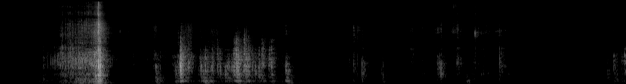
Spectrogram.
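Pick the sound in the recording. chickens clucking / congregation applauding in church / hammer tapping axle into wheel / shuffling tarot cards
shuffling tarot cards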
